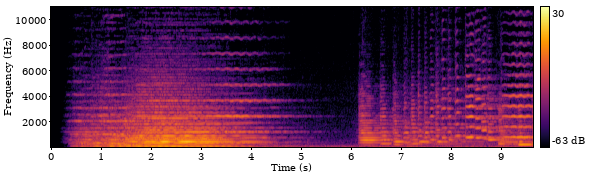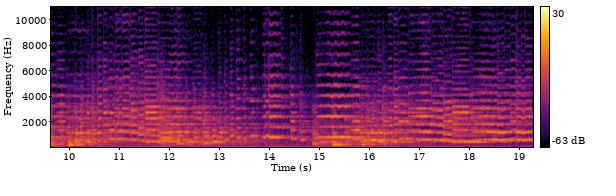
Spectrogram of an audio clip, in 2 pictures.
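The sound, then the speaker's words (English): A violin and viola duet cadenza from the first movement of a piece: a swelling sustained chord fades, then two bowed lines weave together in quick, ornamented passages, moderately loud with no talking. “In this piece, Mozart wrote a cadenza for the violin and viola together”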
